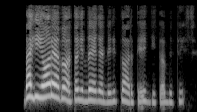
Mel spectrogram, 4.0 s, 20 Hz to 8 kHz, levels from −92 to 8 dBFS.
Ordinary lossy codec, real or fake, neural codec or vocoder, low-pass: MP3, 32 kbps; fake; codec, 16 kHz, 1 kbps, FunCodec, trained on Chinese and English, 50 frames a second; 7.2 kHz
